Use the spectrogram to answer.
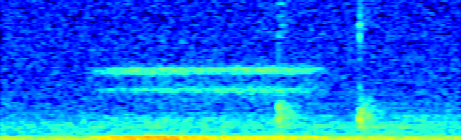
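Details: Sleeping cat snoring: a soft, low rumbling breath sound with faint room noise; gentle snoring.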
